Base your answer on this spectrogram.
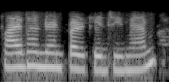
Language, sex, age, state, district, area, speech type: Urdu, female, 45-60, Delhi, South Delhi, urban, conversation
